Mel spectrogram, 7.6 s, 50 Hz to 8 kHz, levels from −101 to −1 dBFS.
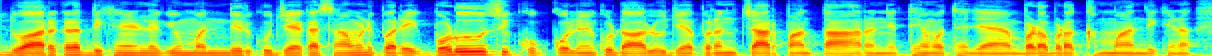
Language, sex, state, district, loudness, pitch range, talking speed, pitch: Garhwali, male, Uttarakhand, Uttarkashi, -20 LUFS, 110-115 Hz, 215 wpm, 115 Hz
